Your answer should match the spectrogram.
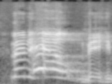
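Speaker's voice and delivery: high urgent cry for help; high urgent plea. Acted. Prisoner begging for help.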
